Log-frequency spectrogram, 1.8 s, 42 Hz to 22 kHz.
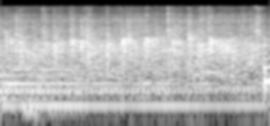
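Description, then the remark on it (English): A church audience claps steadily to thank God after 14 days of fasting and prayer, a dense, continuous wash of many hands at a constant loud level, with a low sustained hum running underneath. “Oh, only the Christians are clapping.”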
